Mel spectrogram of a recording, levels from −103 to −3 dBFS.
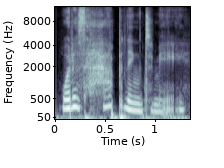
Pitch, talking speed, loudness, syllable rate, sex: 215 Hz, 220 wpm, -19 LUFS, 5.8 syllables/s, female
